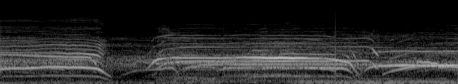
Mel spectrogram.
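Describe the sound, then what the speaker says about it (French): A packed cinema audience screams, whoops and cheers at Shah Rukh Khan's entrance in Pathaan, a loud continuous roar with rising and falling shrieks and whistles throughout. "ils ont commencé à crier, c'était le feu dans la salle"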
